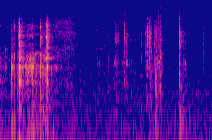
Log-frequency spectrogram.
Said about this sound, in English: I'm going to type in what I want.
